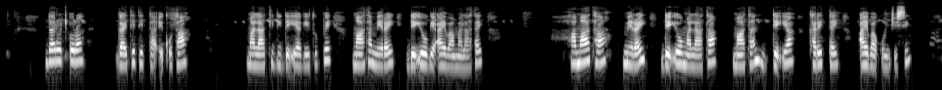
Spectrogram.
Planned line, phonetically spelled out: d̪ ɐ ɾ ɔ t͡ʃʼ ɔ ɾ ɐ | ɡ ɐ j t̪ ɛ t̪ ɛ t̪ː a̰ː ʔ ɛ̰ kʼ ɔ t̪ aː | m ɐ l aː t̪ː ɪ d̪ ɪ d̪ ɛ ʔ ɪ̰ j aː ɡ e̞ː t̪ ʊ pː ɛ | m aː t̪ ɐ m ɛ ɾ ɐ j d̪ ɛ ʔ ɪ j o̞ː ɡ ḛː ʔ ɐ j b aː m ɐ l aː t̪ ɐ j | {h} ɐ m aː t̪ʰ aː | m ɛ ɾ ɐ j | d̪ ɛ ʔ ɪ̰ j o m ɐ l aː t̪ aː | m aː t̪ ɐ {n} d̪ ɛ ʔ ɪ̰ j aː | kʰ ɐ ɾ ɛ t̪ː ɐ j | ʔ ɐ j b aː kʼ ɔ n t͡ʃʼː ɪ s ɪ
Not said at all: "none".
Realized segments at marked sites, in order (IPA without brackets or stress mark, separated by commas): h, n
